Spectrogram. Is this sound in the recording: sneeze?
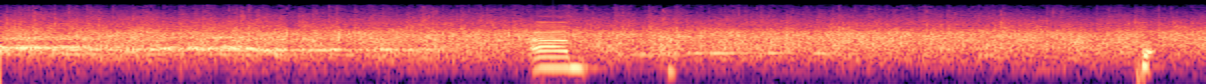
no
